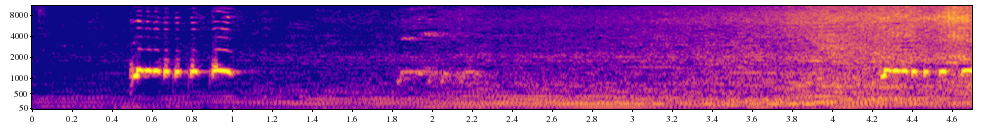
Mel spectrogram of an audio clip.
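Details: Loud-voiced local zebra dove used as a calling lure. One quick phrase of four or five clipped coos comes early, then fainter repeats sink beneath a swelling roar of rumbling, engine-like noise.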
